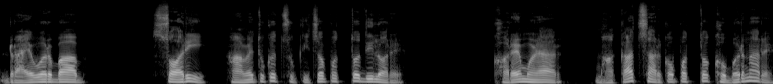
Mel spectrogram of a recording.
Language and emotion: Goan Konkani, sad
